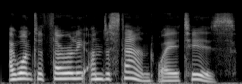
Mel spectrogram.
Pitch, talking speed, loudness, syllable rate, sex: 220 Hz, 200 wpm, -17 LUFS, 5.4 syllables/s, female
